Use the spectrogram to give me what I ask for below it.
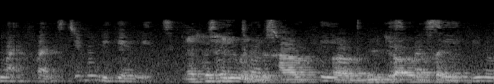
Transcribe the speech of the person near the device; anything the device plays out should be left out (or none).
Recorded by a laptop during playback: especially when you have uh, mutual friends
